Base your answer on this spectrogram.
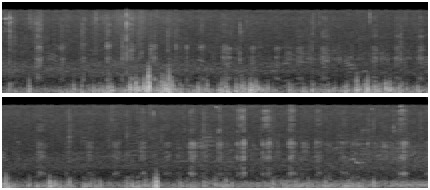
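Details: Boston Terrier Jasper, worked up near another dog and growing wilder the closer he gets, gives rapid low huffing pants and whiny grunts in an unbroken, uneven stream for about eight seconds.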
